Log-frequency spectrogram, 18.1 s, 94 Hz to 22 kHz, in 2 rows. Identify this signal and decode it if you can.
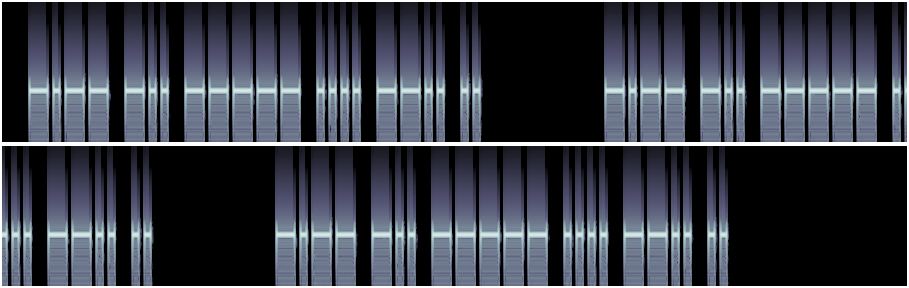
Morse code, heard as a keyed tone, about 20 wpm, 700 Hz. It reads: YD0HZI YD0HZI YD0HZI
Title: DXCC-100 Call Signs - 6 Characters - Repeated 3x - 20wpm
